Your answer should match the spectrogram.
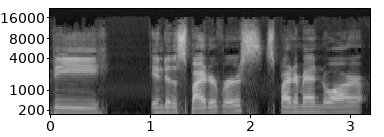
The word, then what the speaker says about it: noir: Is it Noray? Nora? – Noir. – Noir. There we go.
